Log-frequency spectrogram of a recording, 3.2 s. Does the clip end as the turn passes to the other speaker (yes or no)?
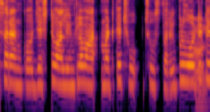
no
